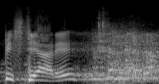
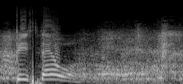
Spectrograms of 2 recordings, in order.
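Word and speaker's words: πιστεύω: La palabra creer, que dice aquí Pablo, es una palabra que se escribe pisteu, no pistear, pisteu. Porque pistear es como tomar aquí, vamos a pistear, es pisteu.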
